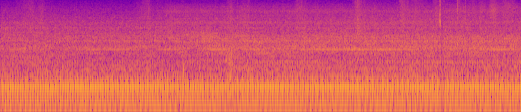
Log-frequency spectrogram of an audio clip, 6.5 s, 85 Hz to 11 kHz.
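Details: Chainsaw of roughly 50–60cc (owner unsure, maybe 58), on its second tank of gas and barely broken in, cutting old wood: a high, steady note holds pitch without bogging, pulling strongly under load, normal.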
